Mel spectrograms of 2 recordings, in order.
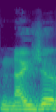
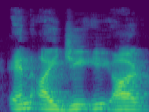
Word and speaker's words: Niger: and gentlemen two three things you know uh Niger I used to call it Niger all my life but apparently it was a French Colony till the 60s and the French pronunciation of n-i-g-e-r is not Niger but Niger so Indonesia you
